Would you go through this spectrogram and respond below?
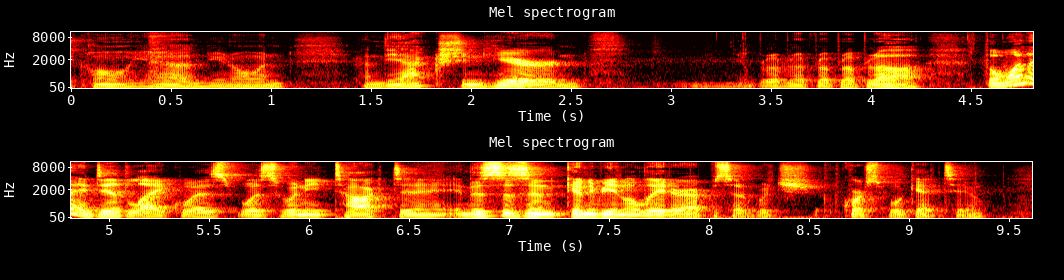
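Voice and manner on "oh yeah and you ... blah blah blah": mock thoughtful musing, lower and quieter. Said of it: "deep in thought about these characters, like".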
